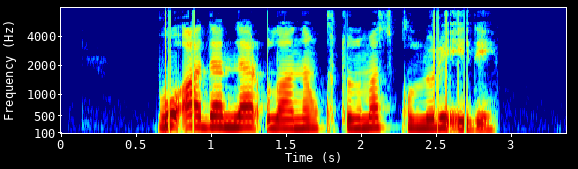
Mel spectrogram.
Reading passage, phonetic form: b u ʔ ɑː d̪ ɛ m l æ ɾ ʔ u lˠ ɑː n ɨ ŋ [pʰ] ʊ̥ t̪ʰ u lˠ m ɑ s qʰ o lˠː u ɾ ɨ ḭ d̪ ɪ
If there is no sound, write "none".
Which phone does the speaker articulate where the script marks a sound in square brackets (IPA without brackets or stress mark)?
qʰ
